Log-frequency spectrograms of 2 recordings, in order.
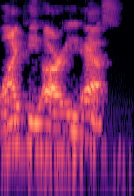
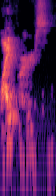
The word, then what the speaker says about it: Ypres: Ypres, which is spelled Y-P-R-E-S. I always, when I was a kid, thought it was pronounced Wipers, but it's not. It's Ypres.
